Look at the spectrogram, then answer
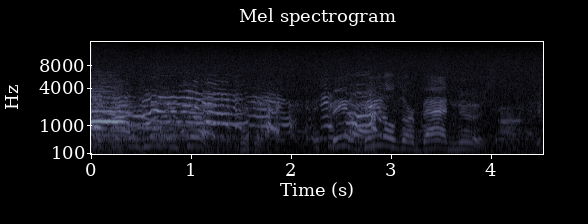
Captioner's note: loud cheering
